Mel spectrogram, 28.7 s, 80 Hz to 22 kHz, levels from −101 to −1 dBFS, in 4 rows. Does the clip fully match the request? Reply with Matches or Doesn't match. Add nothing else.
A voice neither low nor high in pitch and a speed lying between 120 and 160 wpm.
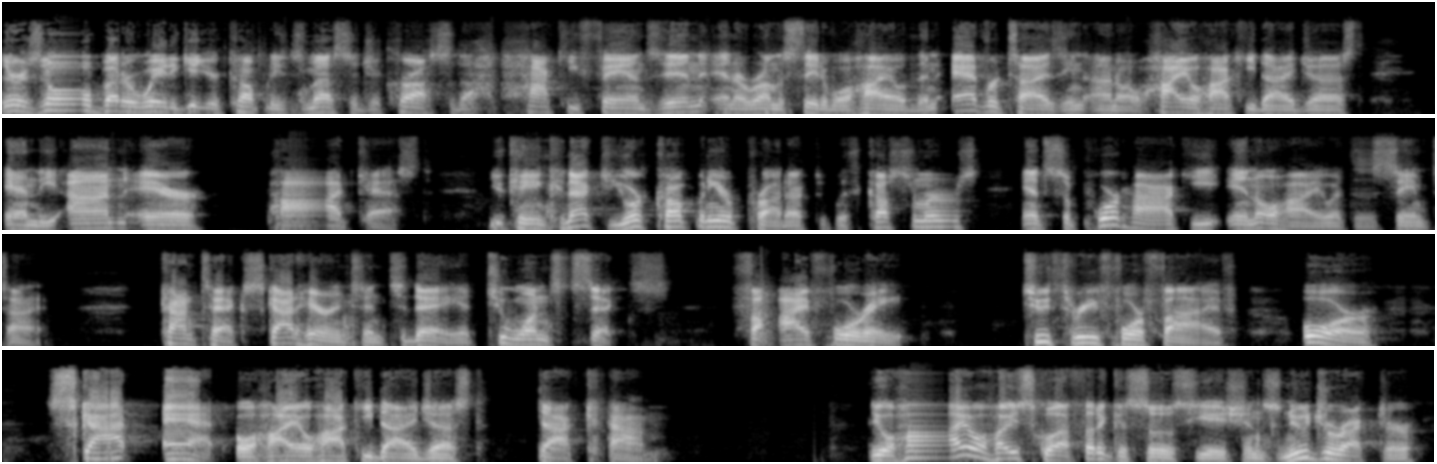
Matches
